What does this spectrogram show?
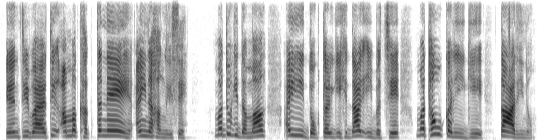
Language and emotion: Manipuri, angry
